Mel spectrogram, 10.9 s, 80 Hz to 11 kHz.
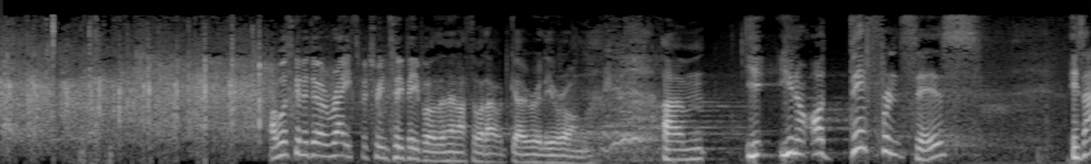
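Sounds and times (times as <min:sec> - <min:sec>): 
audience applause for volunteers after a group demonstration: 0:00.0 - 0:03.4
speech: 0:02.7 - 0:09.8, 0:10.7 - 0:10.9
laughter: 0:05.8 - 0:07.0.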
